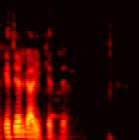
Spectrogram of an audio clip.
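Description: A man speaking for about the first second, then quiet, with one faint short click about one and a half seconds in.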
